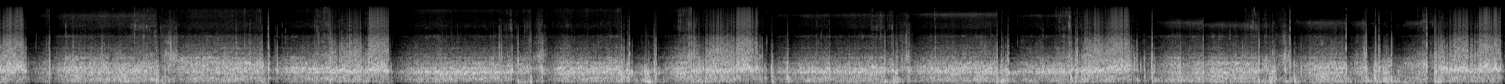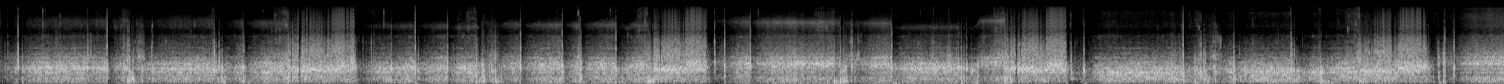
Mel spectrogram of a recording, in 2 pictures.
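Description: Fisher & Paykel Nautilus dishwasher mid-wash, recorded from inside the tub: continuous rushing and splashing of water jets against the camera, with irregular sharper slaps of spray.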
